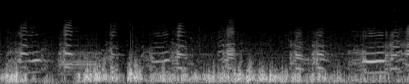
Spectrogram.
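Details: Canada geese flying at evening in summer or fall 2020, honking repeatedly: sharp nasal honks roughly every half second, several birds overlapping, above a steady low rumble.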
